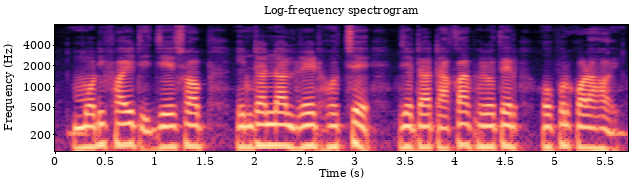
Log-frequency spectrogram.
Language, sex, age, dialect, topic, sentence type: Bengali, male, <18, Northern/Varendri, banking, statement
